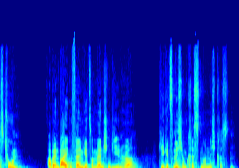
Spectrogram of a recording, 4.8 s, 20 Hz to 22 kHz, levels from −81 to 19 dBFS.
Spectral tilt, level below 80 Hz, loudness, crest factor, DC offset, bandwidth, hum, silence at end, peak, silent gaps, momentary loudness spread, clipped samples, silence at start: -6.5 dB/octave; -64 dBFS; -19 LUFS; 18 dB; under 0.1%; 16.5 kHz; none; 0.15 s; 0 dBFS; none; 16 LU; under 0.1%; 0 s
